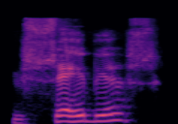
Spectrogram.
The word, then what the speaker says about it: Eusebius: Note how I pronounce that. Eusebius.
